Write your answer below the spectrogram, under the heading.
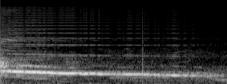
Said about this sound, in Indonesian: Anjing serigala melonglong karena dia menengok setan lari.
